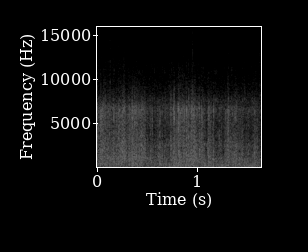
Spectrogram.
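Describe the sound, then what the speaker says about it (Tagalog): Strong wind buffets the microphone outdoors while riding a motorcycle to the MotoGP race at Sepang, Malaysia, a dense, steady roar filling the whole moment with no voices. "Ang dami po hangin eh."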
